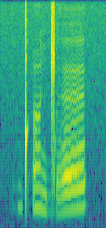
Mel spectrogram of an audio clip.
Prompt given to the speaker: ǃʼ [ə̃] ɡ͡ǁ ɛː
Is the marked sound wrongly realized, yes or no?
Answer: no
